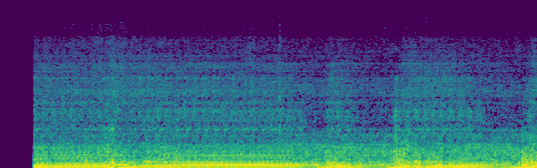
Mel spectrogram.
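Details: Opel/Vauxhall Vectra C idling unevenly, rumble sagging and surging every few seconds instead of holding steady; unstable idle, cause not confirmed, throttle body potentiometer suspected.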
